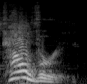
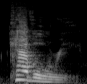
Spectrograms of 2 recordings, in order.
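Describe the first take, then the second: First: The word begins with a 'cal' sound. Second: The word begins with a 'cav' sound. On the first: The speaker calls it right. "But it's Calvary" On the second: The speaker calls it wrong. "everyone I ever heard growing up always said cavalry"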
